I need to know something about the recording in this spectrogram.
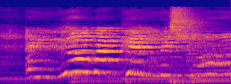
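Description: A young boy singing into a microphone over piano accompaniment: his voice comes in about a quarter second in, slides up and holds a note over steady piano chords.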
